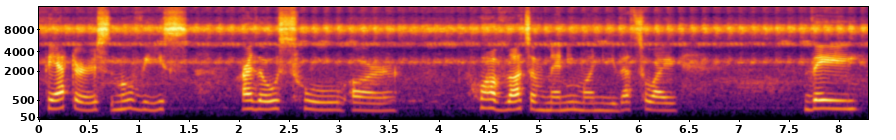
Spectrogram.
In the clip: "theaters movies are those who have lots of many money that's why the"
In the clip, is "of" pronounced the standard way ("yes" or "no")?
yes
